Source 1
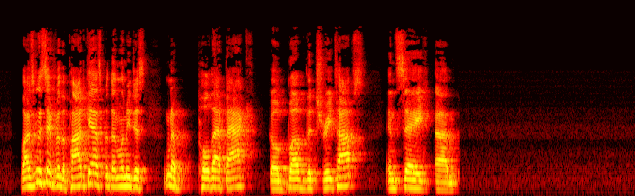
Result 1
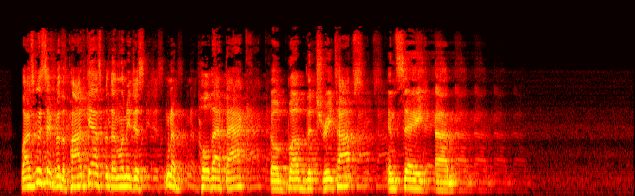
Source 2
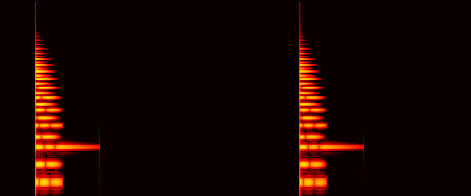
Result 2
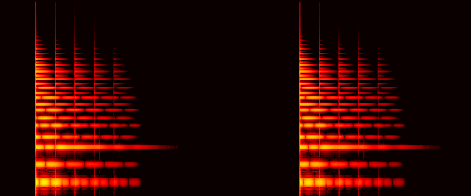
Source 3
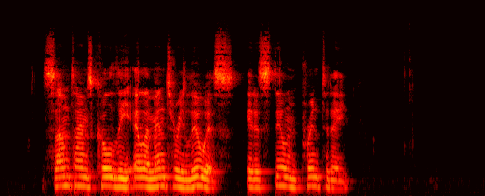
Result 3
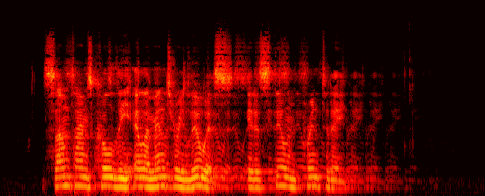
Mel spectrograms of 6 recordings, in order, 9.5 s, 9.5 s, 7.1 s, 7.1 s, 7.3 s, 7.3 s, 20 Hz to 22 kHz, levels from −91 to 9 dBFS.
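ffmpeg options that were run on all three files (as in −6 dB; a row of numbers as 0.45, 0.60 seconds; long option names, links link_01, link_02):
-filter_complex "[0:a]acrossover=split=440|1200|3100[link_01][link_02][link_03][link_04];[link_01]acompressor=threshold=-19dB:ratio=4[link_05];[link_02]acompressor=threshold=-28dB:ratio=4[link_06];[link_03]acompressor=threshold=-27dB:ratio=4[link_07];[link_04]acompressor=threshold=-28dB:ratio=4[link_08];[link_05][link_06][link_07][link_08]amix=inputs=4:normalize=0,equalizer=frequency=530:width_type=o:width=0.63:gain=-4.5,aecho=1:1:293|586|879|1172:0.141|0.0607|0.0261|0.0112,volume=4dB"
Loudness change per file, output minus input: −1.0, −4.0, +3.0 LU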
